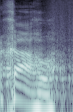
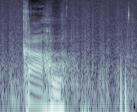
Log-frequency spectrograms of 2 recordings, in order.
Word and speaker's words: carro: Carro. O 2 R's a gente pronuncia como se fosse um só.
